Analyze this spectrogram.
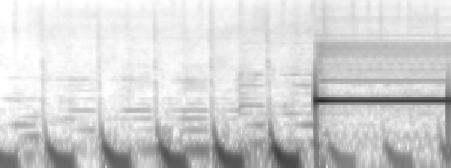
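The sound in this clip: Telephone line tone as an outgoing call is placed late at night: a single steady beep cuts in sharply near the end and holds, after a stretch of regular low thumping pulses.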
